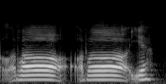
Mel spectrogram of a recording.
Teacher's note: Karena ro-nya berbaris fathah ya, ini fathah berdiri. Cara bacanya ro dibaca tebal, jadi seolah-olah bunyi huruf itu memenuhi rongga mulut kita. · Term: ro tafkhim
